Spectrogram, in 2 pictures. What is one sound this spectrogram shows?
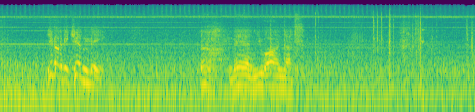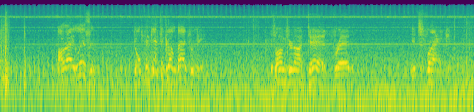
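A man speaks with animation over a headset radio.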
